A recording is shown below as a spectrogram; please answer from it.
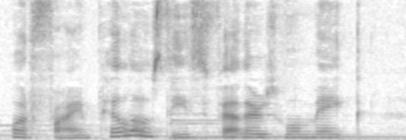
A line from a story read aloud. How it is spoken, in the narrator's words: cried Lena, Sina, and Trina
